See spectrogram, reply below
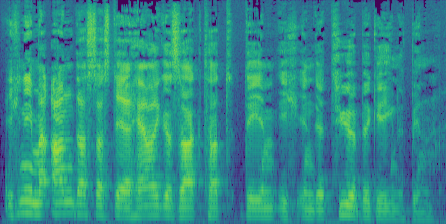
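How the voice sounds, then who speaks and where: An actor playing an irreverent, blunt physics professor giving testimony in a radio play, wry and outspoken. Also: male voice, medium pitch, moderate pace, a bit bright, close to an everyday voice. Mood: sardonic. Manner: wry, outspoken, swears casually.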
